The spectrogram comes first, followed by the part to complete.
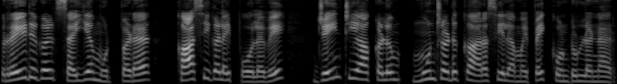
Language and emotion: Tamil, neutral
